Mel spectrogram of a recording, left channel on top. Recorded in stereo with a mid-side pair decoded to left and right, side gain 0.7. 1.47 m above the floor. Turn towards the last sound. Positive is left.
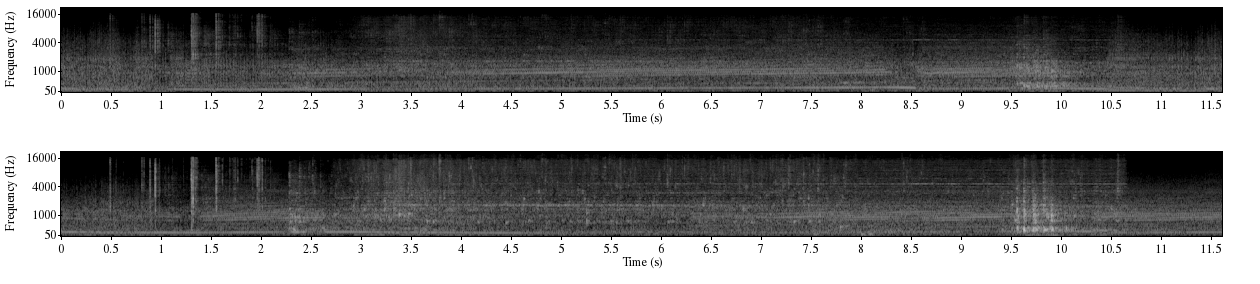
turn(degrees=-55)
